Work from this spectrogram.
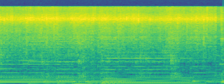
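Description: Crushed ginger and garlic fry in a hot pan with green chillies, giving a steady, close sizzle that crackles on without a break.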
